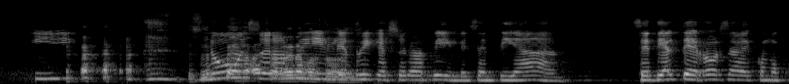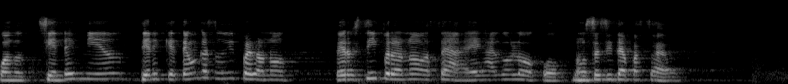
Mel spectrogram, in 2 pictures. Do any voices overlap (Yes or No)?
Yes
